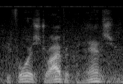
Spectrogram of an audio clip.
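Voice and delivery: usual speaking voice

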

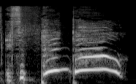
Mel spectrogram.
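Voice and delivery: squeals it out loud and high, slowly; excited shout. Real, not acted. Unboxing a gift, she shouts with real delight. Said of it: "I realised I was shouting then".

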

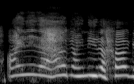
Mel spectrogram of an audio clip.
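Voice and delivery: high-pitched excited imitation of a friend; mock-excited, high and eager; eager plea. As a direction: call it out high, running in for a hug. Friend runs over begging hug.

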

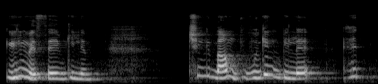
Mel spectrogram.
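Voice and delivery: high, loud, flustered confession; bashful pleading. Acted. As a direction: protest shyly on the heels of a laugh. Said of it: "utanç duyuyorum".

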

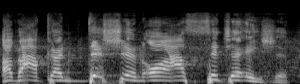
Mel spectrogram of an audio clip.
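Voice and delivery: whooping sermon cadence, half sung over the organ; preaching. Acted. Preacher to the congregation, sung whooping cadence. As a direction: preach it, rising to a sung holler. Preaching at full force with music.

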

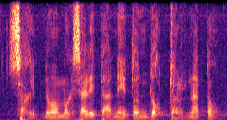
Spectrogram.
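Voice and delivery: low, soft mimicked grumble; quiet imitation of a wounded patient; muttered patient complaint. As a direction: grumble under the breath as an offended patient. Voicing a hurt patient's muttered complaint.

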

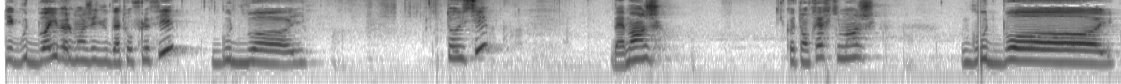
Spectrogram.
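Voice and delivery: loud, cooing pet talk; loud doggy praise; talking to the dogs. Real, not acted.

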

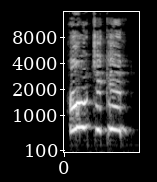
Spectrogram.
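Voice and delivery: cheery duck voice. A narrator's reading. Duck calling out to Cow as he rides past, cheery duck voice. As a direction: call out high and loud as a little duck. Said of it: "said Duck".

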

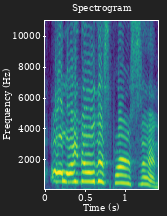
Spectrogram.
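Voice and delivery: loud, high-pitched exclamation; sudden recognition. Real, not acted. YouTuber spots a troll they have blocked, exclaiming in recognition. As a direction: burst out as you recognize the culprit.

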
